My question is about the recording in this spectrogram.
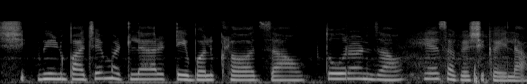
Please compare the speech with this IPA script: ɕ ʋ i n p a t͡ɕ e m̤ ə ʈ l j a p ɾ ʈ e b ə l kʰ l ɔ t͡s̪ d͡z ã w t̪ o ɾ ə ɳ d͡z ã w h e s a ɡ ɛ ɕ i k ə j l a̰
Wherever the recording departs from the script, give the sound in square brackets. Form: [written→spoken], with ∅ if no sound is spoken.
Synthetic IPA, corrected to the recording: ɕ ʋ i [n→ɳ] p a t͡ɕ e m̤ ə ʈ l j a [p→∅] ɾ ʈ e b ə l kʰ l ɔ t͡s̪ d͡z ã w t̪ o ɾ ə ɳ d͡z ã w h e s [a→ə] ɡ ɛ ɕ i k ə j l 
